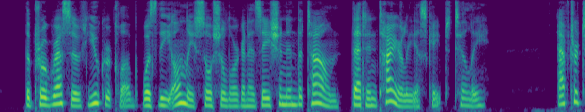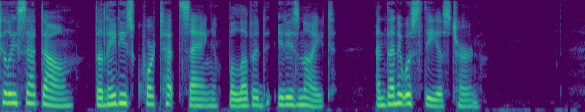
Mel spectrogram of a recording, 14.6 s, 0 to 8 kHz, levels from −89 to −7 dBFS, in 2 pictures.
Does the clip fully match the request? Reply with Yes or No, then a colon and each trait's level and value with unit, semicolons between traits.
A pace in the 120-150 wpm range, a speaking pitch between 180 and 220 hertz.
Yes: average, 140 wpm; high, 190 Hz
